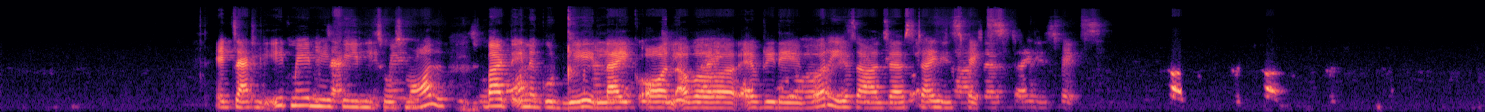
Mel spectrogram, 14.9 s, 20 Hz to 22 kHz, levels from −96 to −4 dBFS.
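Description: Speech with an echo leak: a delayed copy of the talker trails the speech by about 0.94 s in stretches at 3.12–4.2, 4.55–5.43, 5.81–7.22, 7.38–7.51, 7.86–8.91, 9.08–11.03, 12.62–12.87 and 13.29–13.37 s. The copy sits about 5 to 10 dB below the speech, and about 30 dB below at the last stretch. On a spectrogram, a weaker duplicate of each syllable's harmonic pattern appears shifted right by that delay. The likely cause is a far-end echo canceller letting loudspeaker pickup through.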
